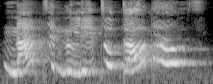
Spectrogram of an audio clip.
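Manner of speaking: very high, loud squeaky disbelief; exclaiming. A narrator's reading. Scapito hearing of the intruder, exclaiming shrilly. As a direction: squeal it in comic shock. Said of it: "exclaimed Scapito".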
